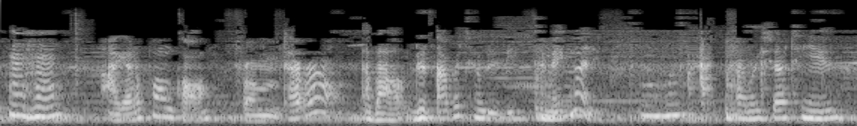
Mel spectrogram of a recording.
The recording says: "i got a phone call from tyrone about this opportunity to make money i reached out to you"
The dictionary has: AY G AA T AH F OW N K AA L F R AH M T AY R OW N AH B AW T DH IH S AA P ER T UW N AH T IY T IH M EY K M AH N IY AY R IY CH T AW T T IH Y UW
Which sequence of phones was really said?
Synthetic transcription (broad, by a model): AY G AA T AH P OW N K AA L F R AH M T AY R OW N AH B AW T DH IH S AA P ER T UW N AH T IY T IH M EY K M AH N IY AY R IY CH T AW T T IH Y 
